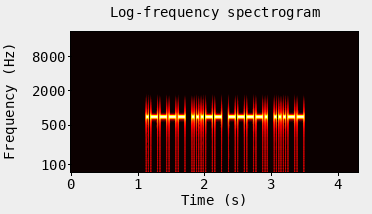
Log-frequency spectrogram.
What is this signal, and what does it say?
Morse code, heard as a keyed tone, about 34 wpm, 700 Hz. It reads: 1393
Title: Numbers - 4-Digit 35wpm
